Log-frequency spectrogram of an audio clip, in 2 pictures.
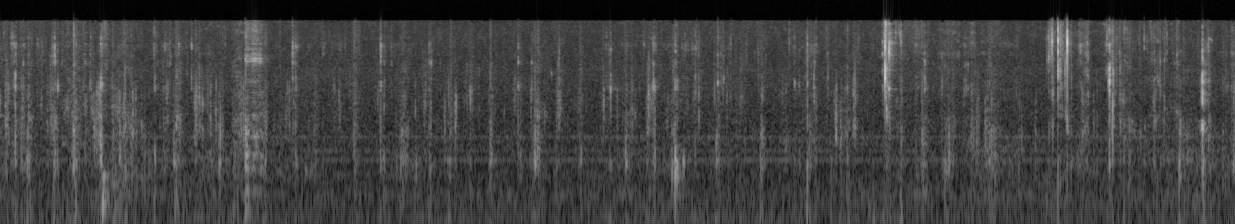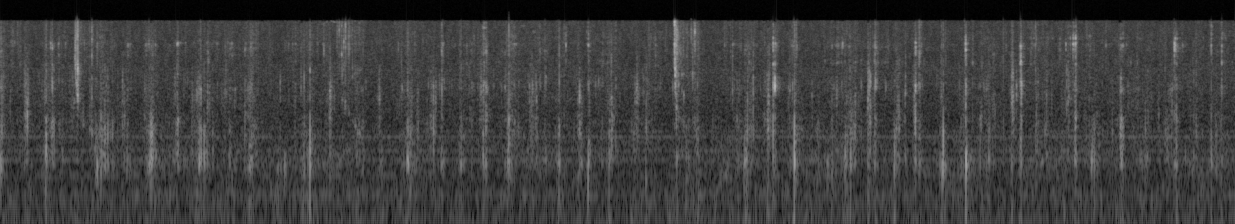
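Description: Close-miked chewing and crunching of a mouthful of food, with many irregular crackles and a few sharper clicks.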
